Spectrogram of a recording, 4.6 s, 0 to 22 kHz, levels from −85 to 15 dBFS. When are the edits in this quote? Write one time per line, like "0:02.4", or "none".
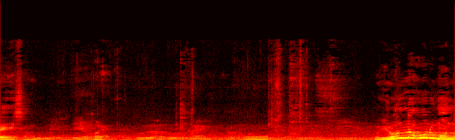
0:02.7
